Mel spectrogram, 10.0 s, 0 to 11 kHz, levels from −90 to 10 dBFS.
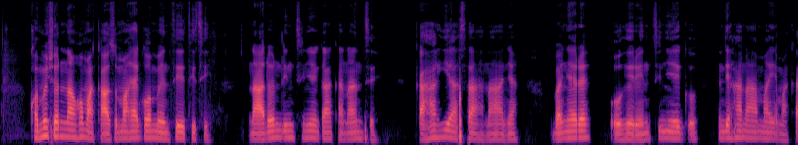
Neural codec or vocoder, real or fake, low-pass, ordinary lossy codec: vocoder, 22.05 kHz, 80 mel bands, Vocos; fake; none; none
